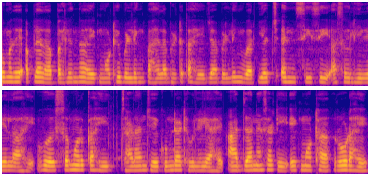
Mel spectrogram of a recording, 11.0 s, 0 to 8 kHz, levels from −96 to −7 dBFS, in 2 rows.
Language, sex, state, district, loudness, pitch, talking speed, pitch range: Marathi, male, Maharashtra, Solapur, -27 LUFS, 155 Hz, 160 wpm, 145-160 Hz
